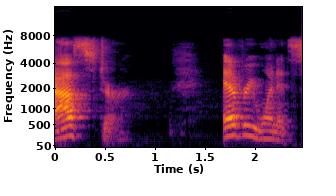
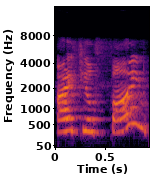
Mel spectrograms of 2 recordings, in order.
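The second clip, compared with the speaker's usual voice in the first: put-on child's voice; 8 semitones higher, 4 dB louder than usual. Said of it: "Camila answered".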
